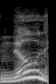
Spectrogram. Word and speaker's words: known: next set of words have a silent k for example no i've known him for a few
